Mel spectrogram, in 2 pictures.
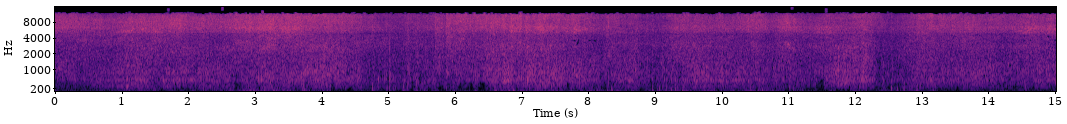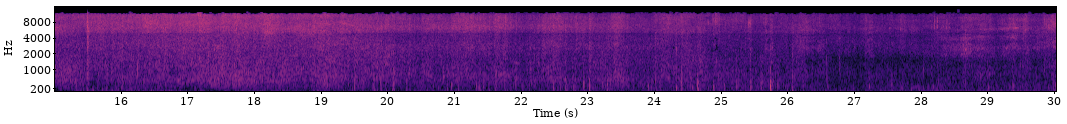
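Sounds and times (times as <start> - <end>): snowboard scraping over snow: 0.0 - 30.0
wind rumbling on microphone: 0.0 - 30.0.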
